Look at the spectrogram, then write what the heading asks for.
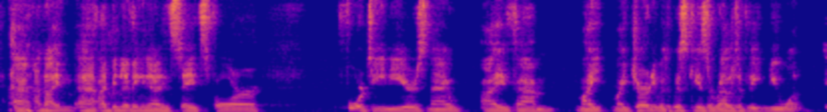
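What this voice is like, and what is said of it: Irish accent. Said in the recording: “I'm from Ireland, as the accent will betray me, even if I try and hide it.”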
